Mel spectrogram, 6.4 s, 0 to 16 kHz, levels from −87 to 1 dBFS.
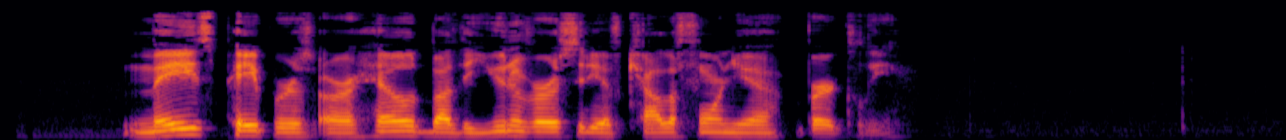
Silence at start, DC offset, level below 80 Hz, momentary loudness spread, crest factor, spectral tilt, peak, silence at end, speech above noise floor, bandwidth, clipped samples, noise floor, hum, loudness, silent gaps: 0.65 s; under 0.1%; -74 dBFS; 11 LU; 22 dB; -2.5 dB/octave; -2 dBFS; 2 s; 55 dB; 11.5 kHz; under 0.1%; -77 dBFS; none; -22 LUFS; none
